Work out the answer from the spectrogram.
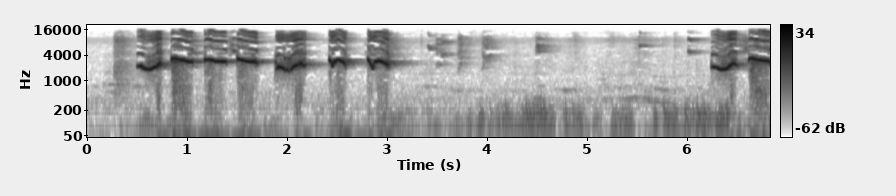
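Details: Vigorous natural song of an orange-headed thrush, meant to rouse breeding drive in other birds: a rapid run of about seven bright whistled notes, a quiet gap with faint low sounds, then two more notes.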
